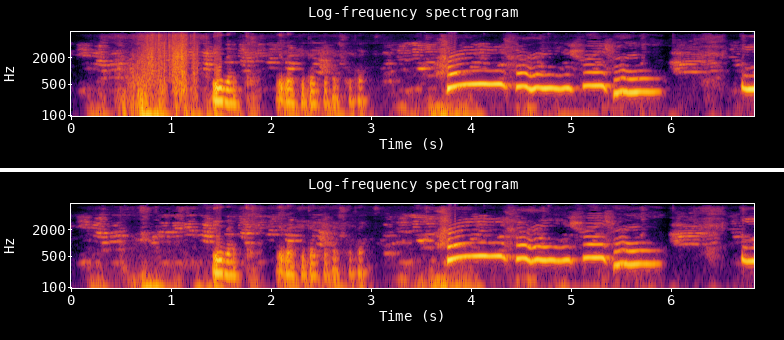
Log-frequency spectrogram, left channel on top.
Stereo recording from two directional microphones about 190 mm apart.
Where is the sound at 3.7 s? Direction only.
10° left (ahead or behind).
